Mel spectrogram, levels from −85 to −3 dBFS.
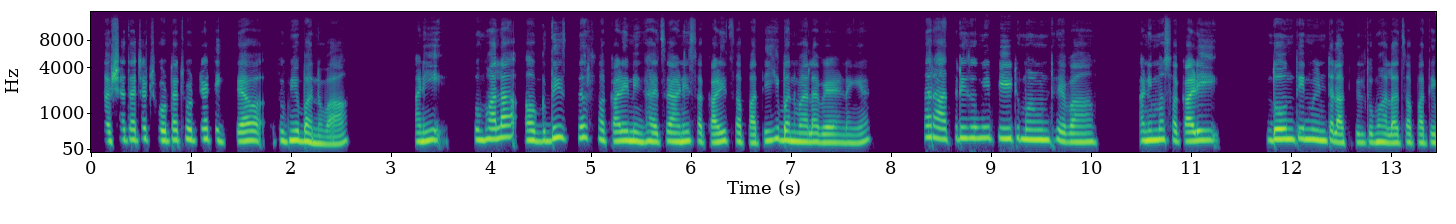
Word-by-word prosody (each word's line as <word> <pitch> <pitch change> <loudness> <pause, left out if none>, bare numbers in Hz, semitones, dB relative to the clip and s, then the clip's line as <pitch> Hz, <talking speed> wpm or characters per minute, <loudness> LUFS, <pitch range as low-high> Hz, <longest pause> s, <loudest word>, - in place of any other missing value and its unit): तश्या 220 +4 -1
त्याच्या 235 +2 -2
छोट्या-छोट्या 230 +1 -1
टिक्या 210 0 0 0.2
तुम्ही 220 +1 +3
बनवा. 155 -4 0 0.7
आणि 215 +4 +2 0.3
तुम्हाला 245 +5 +3 0.2
अगदीच 220 +6 +2
जर 280 - +3
सकाळी 215 -1 +1
निघायचं 200 -1 +2
आणि 195 +1 +3
सकाळी 195 -1 -1
चपातीही 195 +5 -2
बनवायला 195 -4 +2
वेळ 180 -1 0
नाही 170 0 -4
आहे, 200 - -3 0.6
तर 285 - +1
रात्री 265 +1 0
तुम्ही 270 0 0
पीठ 255 0 +1
मळून 235 -1 +4
ठेवा 190 -5 -1 0.6
आणि 215 +1 +4
मग 235 +1 +5
सकाळी 215 +1 +1 0.6
2-3 245 0 +4
मिनिटं 220 -2 +2
लागतील 180 -1 -2
तुम्हाला 180 -1 +1
चपाती 175 -1 -4
215 Hz, 145 wpm, -22 LUFS, 190-235 Hz, 0.7 s, मग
